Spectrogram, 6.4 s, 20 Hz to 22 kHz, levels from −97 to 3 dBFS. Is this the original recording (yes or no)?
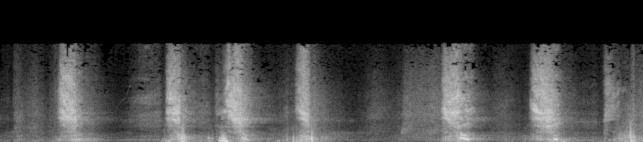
yes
